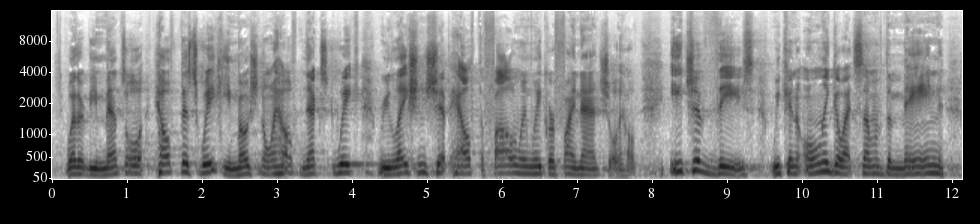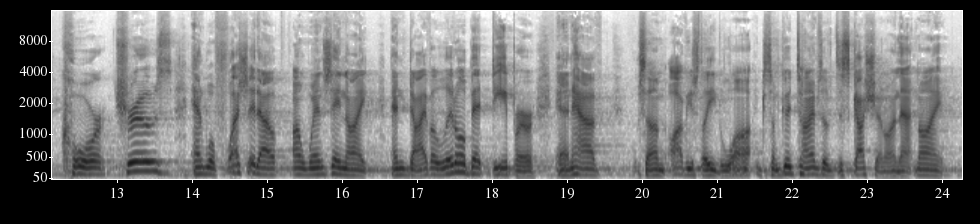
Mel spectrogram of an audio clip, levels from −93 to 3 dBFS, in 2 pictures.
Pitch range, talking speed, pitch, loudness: 130-165 Hz, 150 wpm, 145 Hz, -17 LUFS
